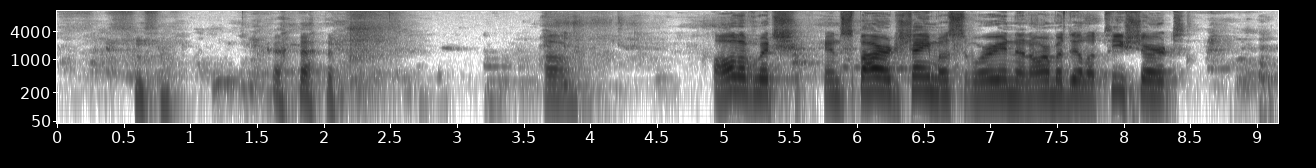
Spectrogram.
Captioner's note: chuckles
